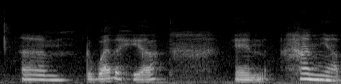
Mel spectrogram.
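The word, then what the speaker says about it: Chania: the weather here in hania by the way that's how it's pronounced Hanya um is dreary today but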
